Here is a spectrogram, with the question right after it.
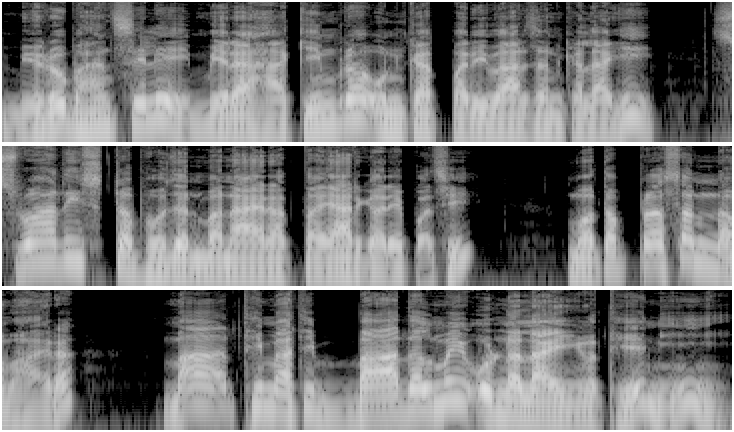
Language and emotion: Nepali, happy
